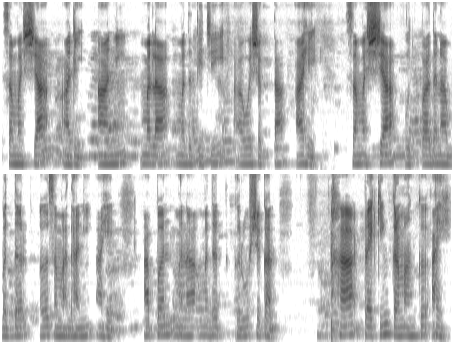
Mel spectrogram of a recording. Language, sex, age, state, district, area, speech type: Marathi, female, 30-45, Maharashtra, Hingoli, urban, read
